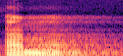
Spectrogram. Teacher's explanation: mim sukun idhar safawi, kita baca jelas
